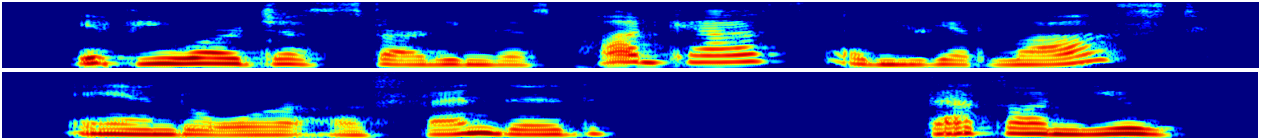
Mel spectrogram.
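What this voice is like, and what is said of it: Hoarse, weakened voice. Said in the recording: “If you can't tell, my voice is still out. I don't think it's ever going to come back.”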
